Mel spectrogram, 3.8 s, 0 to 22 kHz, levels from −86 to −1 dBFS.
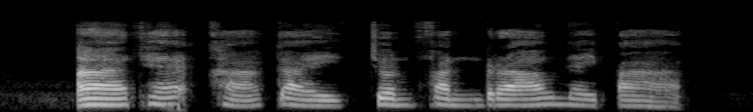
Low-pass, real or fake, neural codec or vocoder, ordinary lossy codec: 10.8 kHz; fake; vocoder, 44.1 kHz, 128 mel bands, Pupu-Vocoder; AAC, 32 kbps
